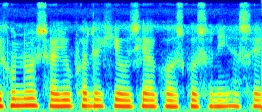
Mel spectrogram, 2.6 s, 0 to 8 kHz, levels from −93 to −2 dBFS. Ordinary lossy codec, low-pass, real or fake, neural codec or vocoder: none; 7.2 kHz; real; none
